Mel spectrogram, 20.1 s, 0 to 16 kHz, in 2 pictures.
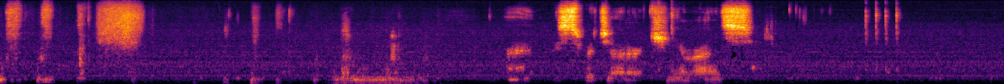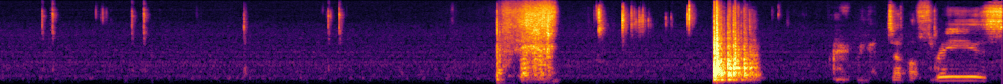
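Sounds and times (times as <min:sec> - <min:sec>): faint clicks: 0:07.5 - 0:09.1, 0:10.4 - 0:11.6, 0:13.3 - 0:13.6
dice clattering on a table: 0:16.0 - 0:17.7.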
